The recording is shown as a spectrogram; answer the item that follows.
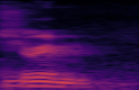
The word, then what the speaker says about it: shrimp: Sí, no se dice así, chip. – Shrimp. ¿Cómo se pronuncia eso? ¿Camarón en inglés? S-H-I-R-P.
